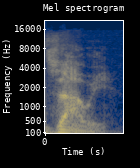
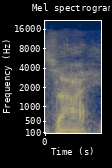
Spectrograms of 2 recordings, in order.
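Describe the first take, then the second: First: The middle consonant is a w sound. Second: The middle consonant is an h sound. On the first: The speaker calls it wrong. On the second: The speaker calls it right.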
